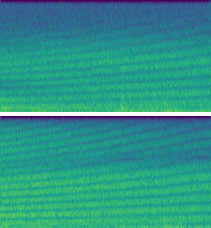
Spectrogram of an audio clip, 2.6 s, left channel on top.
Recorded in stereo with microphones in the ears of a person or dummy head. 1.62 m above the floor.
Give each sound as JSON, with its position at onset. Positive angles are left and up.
{"t": 0.0, "sound": "a drone", "side_deg": -55}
